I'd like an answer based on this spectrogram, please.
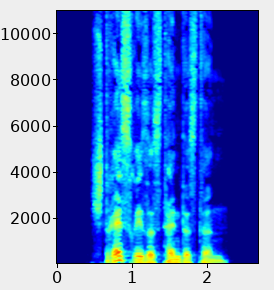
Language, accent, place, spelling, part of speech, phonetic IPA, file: German, Germany, Berlin, stressresistentesten, adjective, [ˈʃtʁɛsʁezɪsˌtɛntəstn̩], De-stressresistentesten.ogg
- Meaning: 1. superlative degree of stressresistent 2. inflection of stressresistent: strong genitive masculine/neuter singular superlative degree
